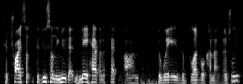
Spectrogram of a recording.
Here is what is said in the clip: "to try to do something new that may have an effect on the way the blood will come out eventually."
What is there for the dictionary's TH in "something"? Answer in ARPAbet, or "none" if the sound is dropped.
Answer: TH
